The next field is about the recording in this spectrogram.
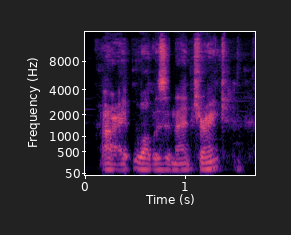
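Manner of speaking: hushed half-whisper, full of menace and threat. A game master voicing a massive figure confronting the player, in a menacing half-whisper. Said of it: "he just sort of menacingly whispers at you".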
